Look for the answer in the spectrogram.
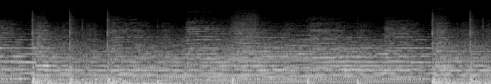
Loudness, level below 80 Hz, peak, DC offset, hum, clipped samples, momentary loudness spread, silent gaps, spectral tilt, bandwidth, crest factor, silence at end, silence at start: -17 LUFS; -26 dBFS; -2 dBFS; under 0.1%; none; under 0.1%; 3 LU; none; -7 dB/octave; 12 kHz; 14 dB; 0 s; 0 s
